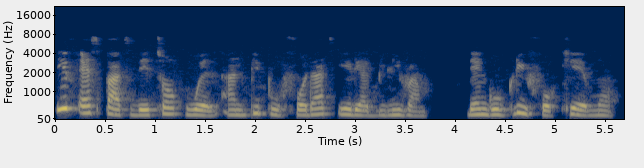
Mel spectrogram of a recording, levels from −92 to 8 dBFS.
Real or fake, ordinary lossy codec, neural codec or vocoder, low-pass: real; MP3, 48 kbps; none; 7.2 kHz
